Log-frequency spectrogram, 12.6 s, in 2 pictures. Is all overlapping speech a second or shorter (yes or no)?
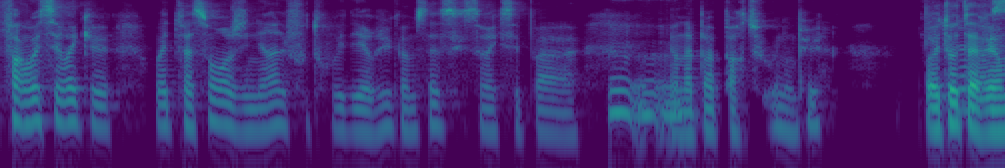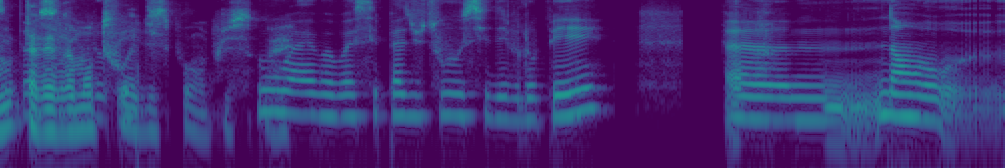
no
